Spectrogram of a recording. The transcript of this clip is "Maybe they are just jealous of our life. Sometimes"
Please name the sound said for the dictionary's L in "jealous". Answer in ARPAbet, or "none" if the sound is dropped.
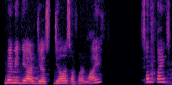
none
